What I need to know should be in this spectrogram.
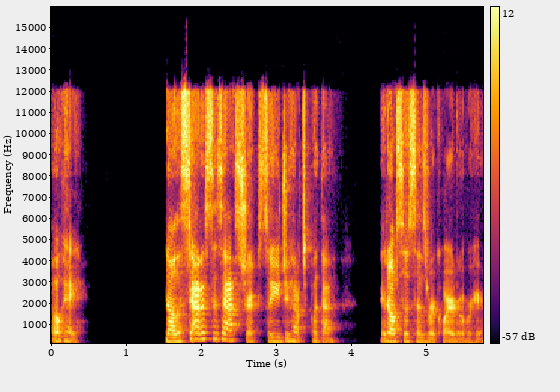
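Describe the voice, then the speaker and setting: A woman's medium-pitched voice with vocal fry and a bright, sharp tone, lively intonation, a fairly quick pace, long, frequent pauses, and a quiet background. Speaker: real estate agent and mentor. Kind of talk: tutorial. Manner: casual, conversational.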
